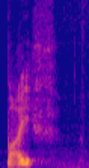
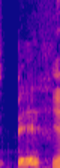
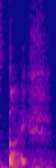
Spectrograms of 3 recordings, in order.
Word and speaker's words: Byf: Yeah, but it's spelled BYF. So every the first time I saw it, I thought it was My Name Is Biff, Yeah. – but it's Bife.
